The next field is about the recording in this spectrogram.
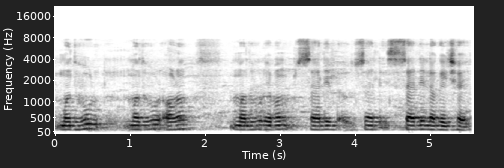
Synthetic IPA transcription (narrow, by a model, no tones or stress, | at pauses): məd̪ʱuɾməd̪ʱuɾɔɾ | məd̪ʱuɾebəmsɛlisɛlsɛliləɡɛjt͡ʃʰəj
